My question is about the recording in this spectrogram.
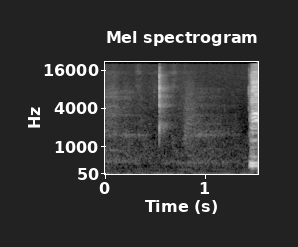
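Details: Royal Enfield Interceptor 650 with a mocked-up wiring harness for Remmoto 2.0 custom switchgear: a short click then a loud, steady, bright horn blast of about a third of a second; horn working.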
